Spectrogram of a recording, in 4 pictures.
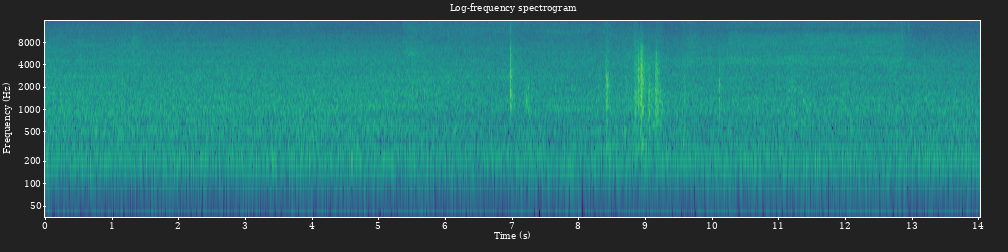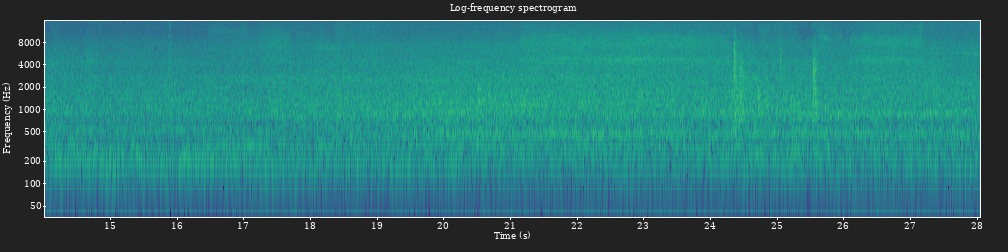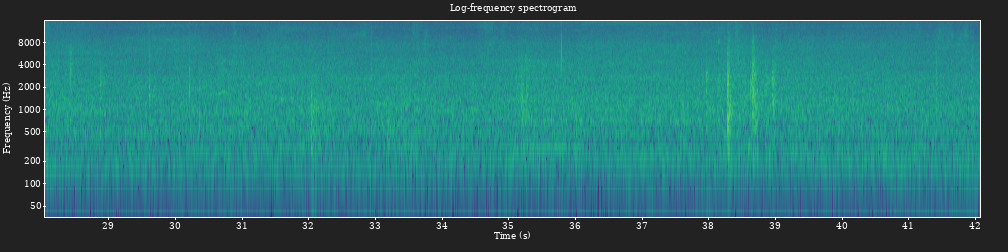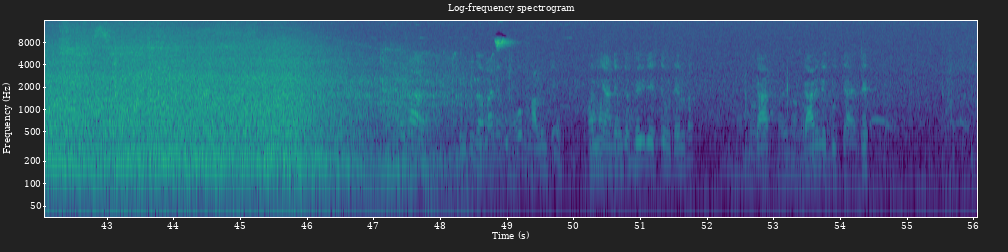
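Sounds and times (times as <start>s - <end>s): diesel engine running: 0.0s - 48.5s.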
